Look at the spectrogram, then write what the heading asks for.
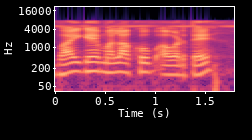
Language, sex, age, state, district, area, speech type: Marathi, male, 18-30, Maharashtra, Nanded, rural, spontaneous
